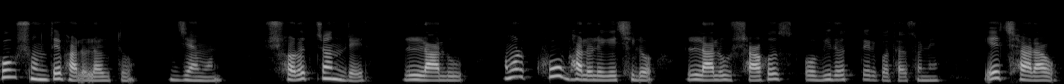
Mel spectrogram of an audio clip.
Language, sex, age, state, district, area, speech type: Bengali, female, 45-60, West Bengal, Nadia, rural, spontaneous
